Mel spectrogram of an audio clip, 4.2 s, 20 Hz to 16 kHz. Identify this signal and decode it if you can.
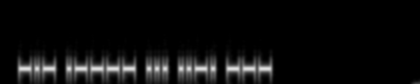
Morse code, heard as a keyed tone, about 38 wpm, 700 Hz. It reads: K1SFO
